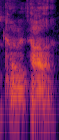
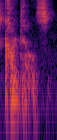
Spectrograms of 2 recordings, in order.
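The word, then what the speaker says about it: karatala: by bangas and karalas the right pronunciation is katala because we in this always say it's cartels because you be much more difficult to say caral can you play the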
